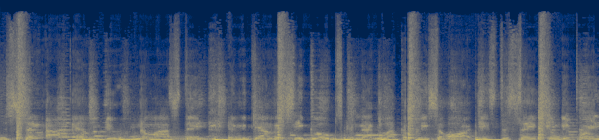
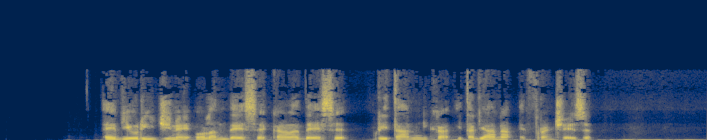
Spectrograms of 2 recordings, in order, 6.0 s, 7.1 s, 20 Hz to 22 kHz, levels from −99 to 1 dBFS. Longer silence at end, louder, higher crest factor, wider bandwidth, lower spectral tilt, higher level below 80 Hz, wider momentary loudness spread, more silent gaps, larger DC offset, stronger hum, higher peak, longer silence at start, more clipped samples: about the same, 0 s vs 0 s; second, -27 LUFS vs -17 LUFS; about the same, 14 dB vs 16 dB; first, over 20 kHz vs 11.5 kHz; first, -4.5 dB/octave vs -3 dB/octave; first, -30 dBFS vs -46 dBFS; second, 4 LU vs 7 LU; neither; neither; neither; second, -12 dBFS vs -2 dBFS; second, 0 s vs 1 s; neither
